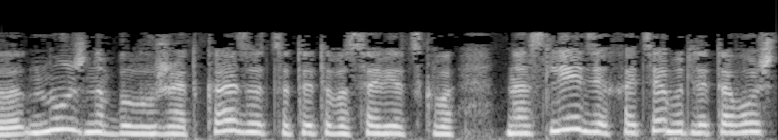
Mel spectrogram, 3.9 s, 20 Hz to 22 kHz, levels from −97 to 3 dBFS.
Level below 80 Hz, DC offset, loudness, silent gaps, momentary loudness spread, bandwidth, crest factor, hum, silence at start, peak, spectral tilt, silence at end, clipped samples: -40 dBFS; under 0.1%; -11 LUFS; none; 5 LU; 8.8 kHz; 10 dB; none; 0 s; 0 dBFS; -5 dB/octave; 0 s; under 0.1%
